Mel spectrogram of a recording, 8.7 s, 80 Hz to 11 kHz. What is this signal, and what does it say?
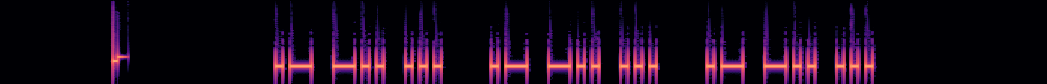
Morse code, heard as a keyed tone, about 20 wpm, 700 Hz. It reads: ADS ADS ADS
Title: Abbreviations Repeated 3x - 20wpm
